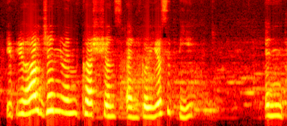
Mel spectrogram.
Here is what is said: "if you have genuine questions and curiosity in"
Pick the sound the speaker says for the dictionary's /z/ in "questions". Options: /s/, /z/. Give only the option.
/s/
